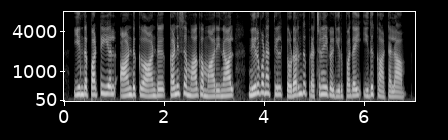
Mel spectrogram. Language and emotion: Tamil, neutral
